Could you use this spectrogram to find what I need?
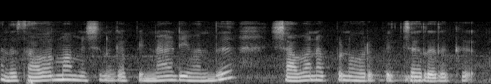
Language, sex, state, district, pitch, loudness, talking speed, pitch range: Tamil, female, Tamil Nadu, Kanyakumari, 185 Hz, -17 LUFS, 135 wpm, 170-200 Hz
